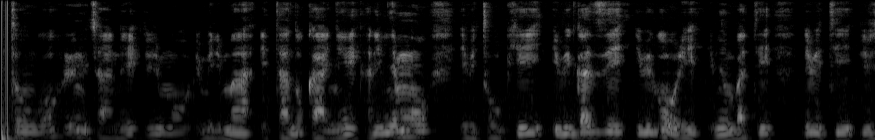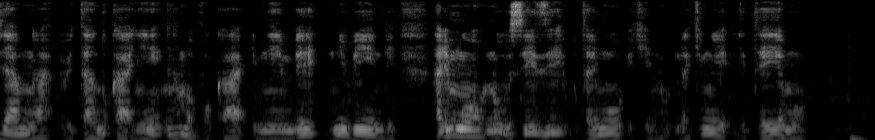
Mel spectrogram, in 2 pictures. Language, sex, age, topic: Rundi, male, 25-35, agriculture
